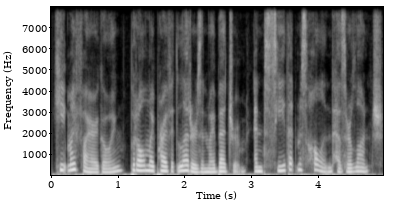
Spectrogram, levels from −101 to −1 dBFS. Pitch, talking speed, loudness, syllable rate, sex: 200 Hz, 240 wpm, -17 LUFS, 5.3 syllables/s, female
